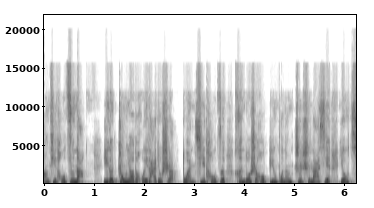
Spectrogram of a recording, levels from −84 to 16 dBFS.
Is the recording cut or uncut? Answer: uncut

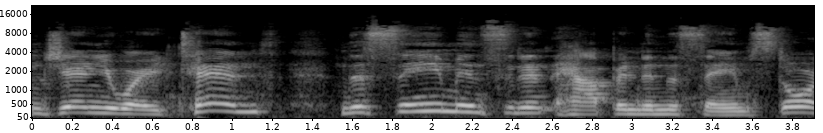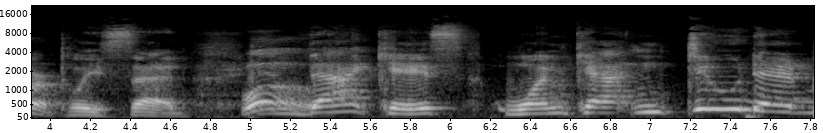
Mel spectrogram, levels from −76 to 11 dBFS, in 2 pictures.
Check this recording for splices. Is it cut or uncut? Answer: cut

